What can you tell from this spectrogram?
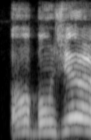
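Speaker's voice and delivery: high, loud, hammed-up French greeting; showing-off French. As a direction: play a would-be charmer flaunting French. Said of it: "chicks dig that shit".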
